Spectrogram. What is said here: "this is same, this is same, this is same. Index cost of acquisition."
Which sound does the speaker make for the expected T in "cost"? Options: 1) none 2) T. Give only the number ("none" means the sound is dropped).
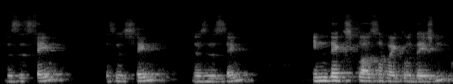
1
